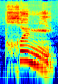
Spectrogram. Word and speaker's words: premier: There are two cases where the R is not pronounced. First, masculine nouns ending in -ER and -IER: Le cahier The notebook Le premier The first one Le dernier The last one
